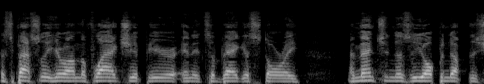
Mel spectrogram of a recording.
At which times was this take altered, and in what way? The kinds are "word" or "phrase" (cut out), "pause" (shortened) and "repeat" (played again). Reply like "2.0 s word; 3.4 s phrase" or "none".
none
